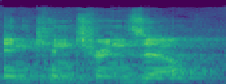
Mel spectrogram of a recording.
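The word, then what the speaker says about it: ἐγκεντρίζω: I pronounce this word inkintrinzo.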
